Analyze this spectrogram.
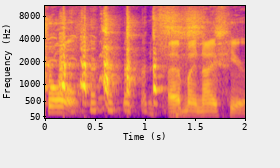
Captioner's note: laughing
